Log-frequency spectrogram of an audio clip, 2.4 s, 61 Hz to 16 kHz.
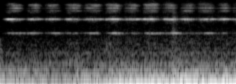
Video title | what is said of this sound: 우암도예 새로운 신상화분 50%+20% 추가할인 #우암도예 #분갈이흙 #다육식물 #다육이 #다육이키우기 #다육하우스 | 이렇게 부딪히지 않고 손으로만 이렇게 스쳐도이 맑은 소리가나요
